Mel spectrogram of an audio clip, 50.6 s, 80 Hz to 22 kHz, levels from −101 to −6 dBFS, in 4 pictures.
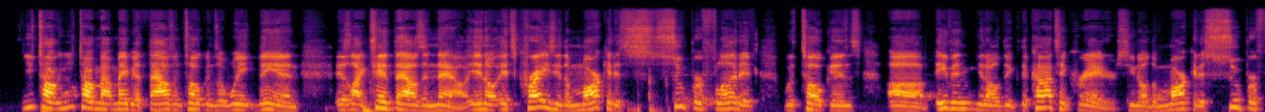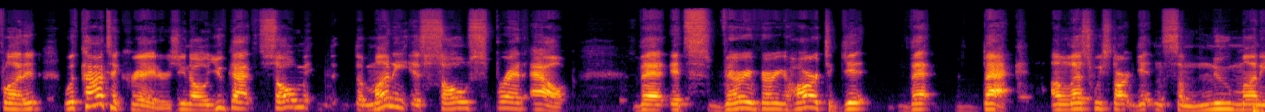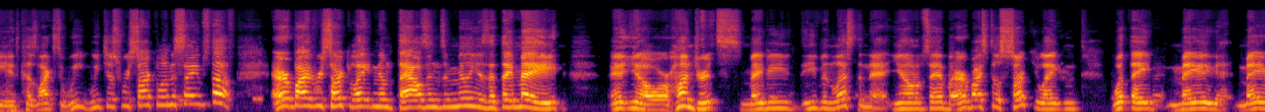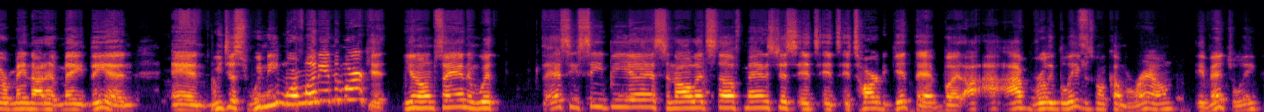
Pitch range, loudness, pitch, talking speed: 155-220 Hz, -24 LUFS, 180 Hz, 195 wpm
